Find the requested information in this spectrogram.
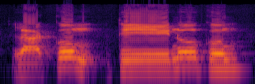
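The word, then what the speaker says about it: لكم دينكم: lakum dinukum bukan begitu Jadi baca yang benar lakum dinukum termasuk mim mati bertemu dengan jadi dibaca jelas seakan-akan berhenti di sini termasuk mim mati bertemu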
